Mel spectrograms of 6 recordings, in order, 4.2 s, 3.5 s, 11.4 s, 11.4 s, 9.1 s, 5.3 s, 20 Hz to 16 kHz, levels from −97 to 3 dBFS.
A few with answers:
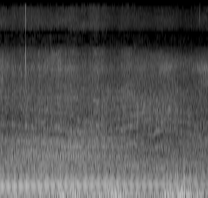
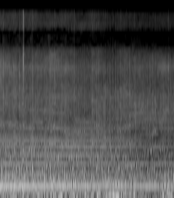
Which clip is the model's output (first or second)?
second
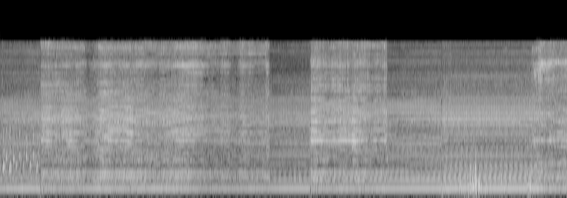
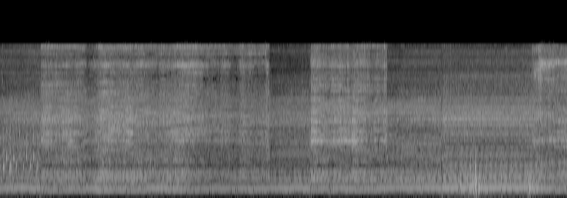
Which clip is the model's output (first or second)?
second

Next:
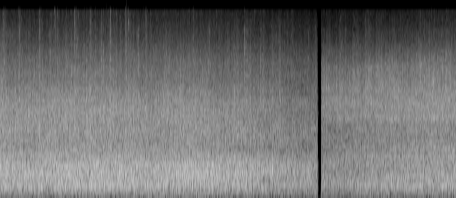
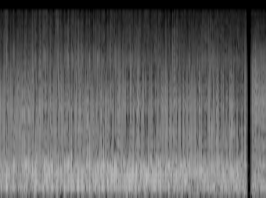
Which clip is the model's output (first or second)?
second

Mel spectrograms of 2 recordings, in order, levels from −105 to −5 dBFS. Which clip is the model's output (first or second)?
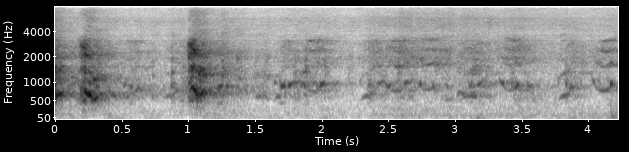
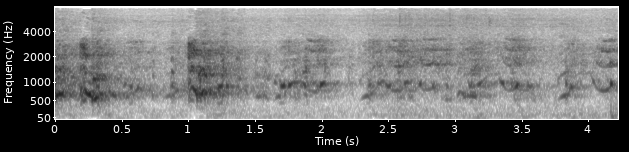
first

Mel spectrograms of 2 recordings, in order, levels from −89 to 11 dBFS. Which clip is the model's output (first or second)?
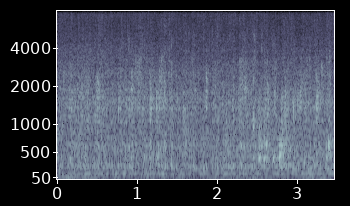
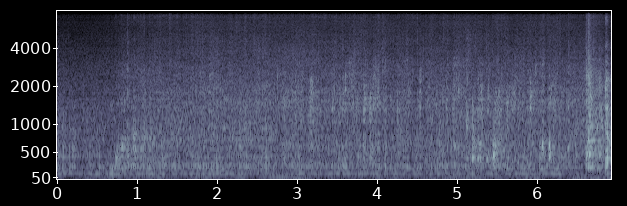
second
